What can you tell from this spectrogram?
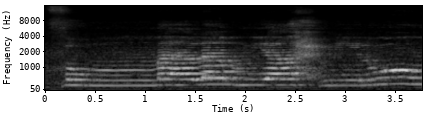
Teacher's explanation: huruf sa-nya dibaca tipis, tarqiq, lidahnya agak keluar sedikit, dhammah satu harokat. Huruf mimnya ditasydidkan, fathah satu harokat.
